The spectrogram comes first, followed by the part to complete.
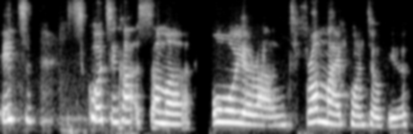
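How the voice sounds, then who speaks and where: On a slightly dull, lo-fi podcast recording, a co-host from South Korea tells stories in casual conversation, laughing frequently. She has a fairly high, slightly mellow voice and takes her time speaking.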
